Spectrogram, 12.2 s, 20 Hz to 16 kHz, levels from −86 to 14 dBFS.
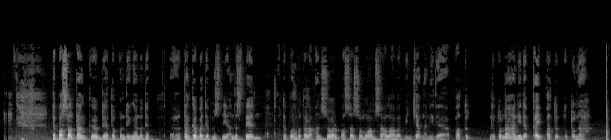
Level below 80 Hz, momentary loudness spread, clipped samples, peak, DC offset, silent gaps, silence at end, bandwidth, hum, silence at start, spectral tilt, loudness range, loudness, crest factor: -60 dBFS; 16 LU; under 0.1%; 0 dBFS; under 0.1%; none; 0.05 s; 11 kHz; none; 0.15 s; -6.5 dB/octave; 5 LU; -24 LUFS; 24 dB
